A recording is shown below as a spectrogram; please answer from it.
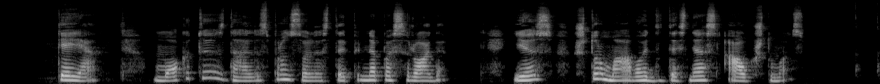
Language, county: Lithuanian, Vilnius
